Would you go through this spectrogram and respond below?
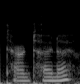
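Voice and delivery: "Tarantino" whispered with a rising end; whispered echo. Shown as a demonstration. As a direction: echo "Tarantino" under your breath, questioning. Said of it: "repeats the name".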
